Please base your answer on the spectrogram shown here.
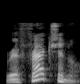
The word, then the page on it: refractional: British English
